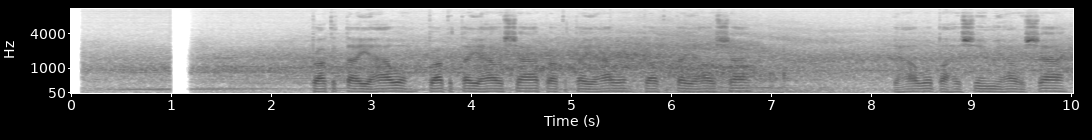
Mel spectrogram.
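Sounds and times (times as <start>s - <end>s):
engine hum: 0.1s - 10.0s.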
